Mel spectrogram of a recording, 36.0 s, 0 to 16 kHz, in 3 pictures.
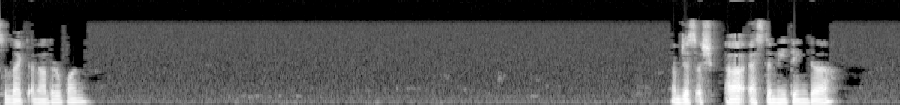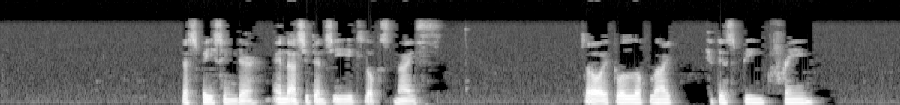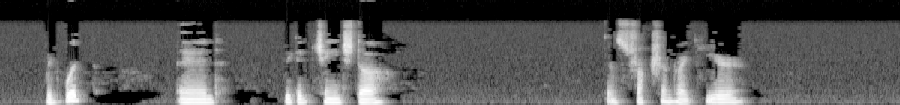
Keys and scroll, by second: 13.0 Escape, 13.0 scroll up 2, 13.3 Escape.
